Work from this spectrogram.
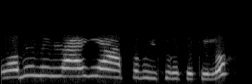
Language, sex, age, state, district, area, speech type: Hindi, female, 45-60, Madhya Pradesh, Seoni, urban, conversation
